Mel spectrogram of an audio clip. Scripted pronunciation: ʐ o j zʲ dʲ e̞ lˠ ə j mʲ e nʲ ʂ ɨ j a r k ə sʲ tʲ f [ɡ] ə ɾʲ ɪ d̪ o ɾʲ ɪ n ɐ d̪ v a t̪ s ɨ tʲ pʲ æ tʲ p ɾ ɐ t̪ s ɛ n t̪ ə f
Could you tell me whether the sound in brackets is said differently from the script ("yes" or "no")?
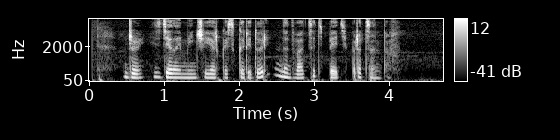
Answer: yes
